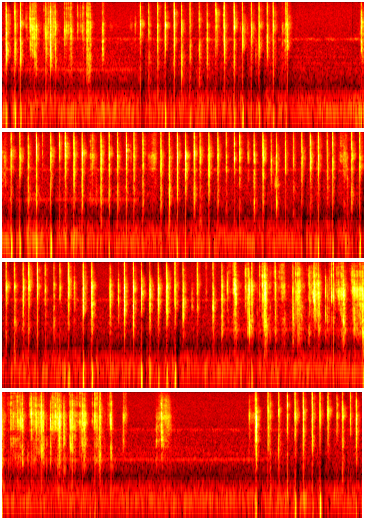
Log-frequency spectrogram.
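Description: Plastic building bricks (Lego-compatible knockoff pieces) being clicked and pressed together by hand: a fast run of sharp clicks and snaps, broken by two short pauses.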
